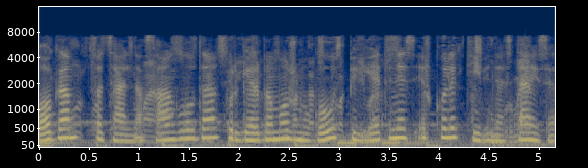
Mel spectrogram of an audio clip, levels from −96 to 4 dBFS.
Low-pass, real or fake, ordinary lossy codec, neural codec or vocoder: 7.2 kHz; real; AAC, 48 kbps; none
